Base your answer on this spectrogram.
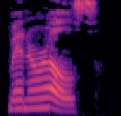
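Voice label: "minerals", British English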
